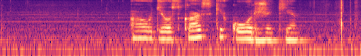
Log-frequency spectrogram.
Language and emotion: Russian, neutral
